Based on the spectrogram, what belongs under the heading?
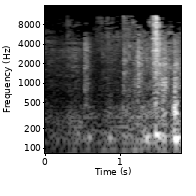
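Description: A third drawer holding a body slides open with a rough, scraping rumble that builds over about two seconds, ending in a louder clunk. No voices are heard.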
